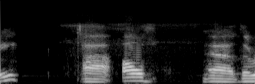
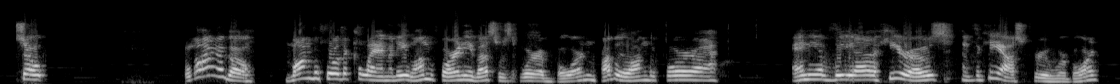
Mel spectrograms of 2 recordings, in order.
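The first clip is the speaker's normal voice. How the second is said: pitched-up, higher character voice; 5 semitones higher than usual. Player in a tabletop game telling a story in character, in Jiku voice. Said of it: "I'll do this in Jiku voice".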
